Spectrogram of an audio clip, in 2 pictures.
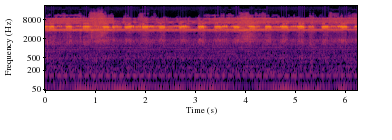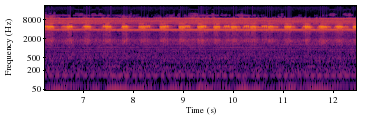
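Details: Grass insects keep up an even, high-pitched pulsing chirp at roughly three beats a second above a sustained ringing tone; a low steady hum lies beneath.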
